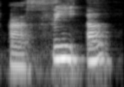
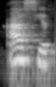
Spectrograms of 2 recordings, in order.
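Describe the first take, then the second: First: The stress is on a later syllable. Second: The stress is on the first syllable. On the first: "tiene el acento en esta sílaba, en la tercera" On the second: "tiene el acento en la primera sílaba"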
